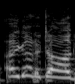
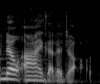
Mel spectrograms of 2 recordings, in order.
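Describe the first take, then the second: First: Put-on much higher childish announcement; high kid voice telling a parent; imitating a kid. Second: Said in the usual way. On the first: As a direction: squeak it like a proud little kid. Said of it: "when the kid". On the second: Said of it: "It's like a parent".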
